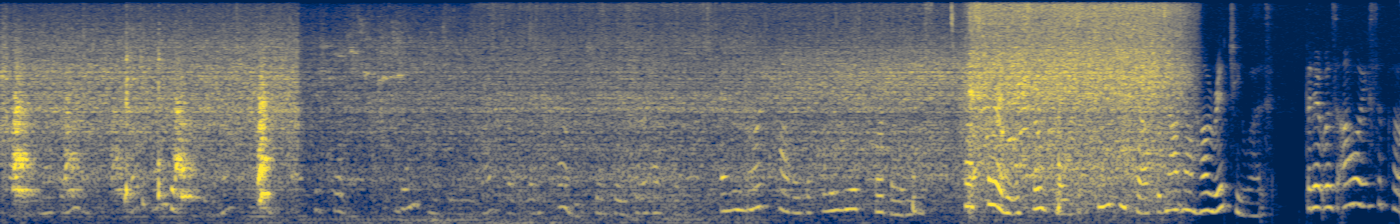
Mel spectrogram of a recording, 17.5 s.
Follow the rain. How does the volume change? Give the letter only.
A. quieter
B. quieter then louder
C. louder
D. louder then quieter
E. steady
C.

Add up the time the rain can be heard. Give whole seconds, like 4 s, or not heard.
15 s.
